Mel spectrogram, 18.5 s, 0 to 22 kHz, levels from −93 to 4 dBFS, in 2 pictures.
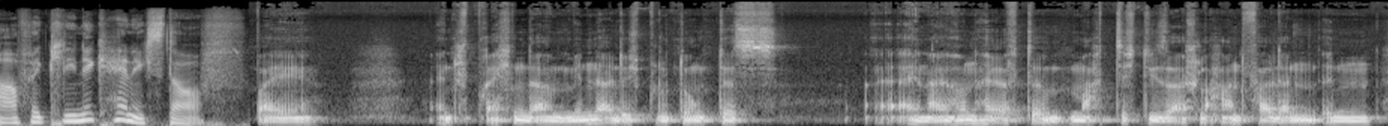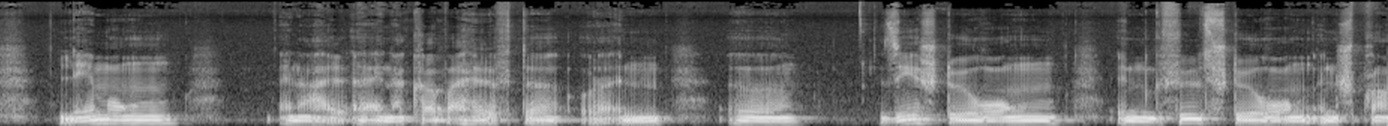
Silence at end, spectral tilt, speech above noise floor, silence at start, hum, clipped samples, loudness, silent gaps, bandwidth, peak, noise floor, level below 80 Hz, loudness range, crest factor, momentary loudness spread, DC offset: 0 s; -5.5 dB/octave; 29 dB; 0 s; none; under 0.1%; -13 LUFS; none; over 20 kHz; -2 dBFS; -41 dBFS; -46 dBFS; 2 LU; 10 dB; 10 LU; under 0.1%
